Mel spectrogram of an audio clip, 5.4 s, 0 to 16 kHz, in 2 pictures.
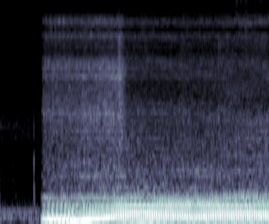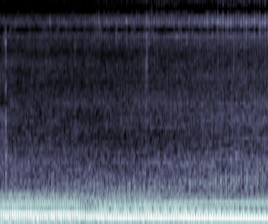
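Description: A Mazda Miata engine with a GT2860 dual ball bearing turbo cranks and catches, then settles into a loud, steady rumbling idle with a slight rev, close by and without voices; it has a slight exhaust leak.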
